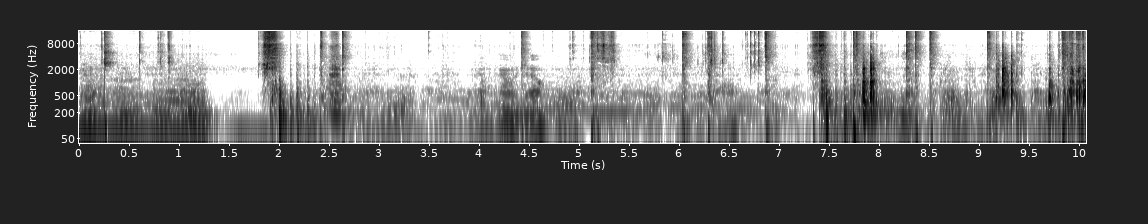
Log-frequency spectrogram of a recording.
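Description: Beyblade spinning tops whirring in a plastic stadium, with repeated sharp clicks and clacks as they strike each other and the stadium wall. The clashes are loudest about two seconds in and come thick and fast from about seven seconds on.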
